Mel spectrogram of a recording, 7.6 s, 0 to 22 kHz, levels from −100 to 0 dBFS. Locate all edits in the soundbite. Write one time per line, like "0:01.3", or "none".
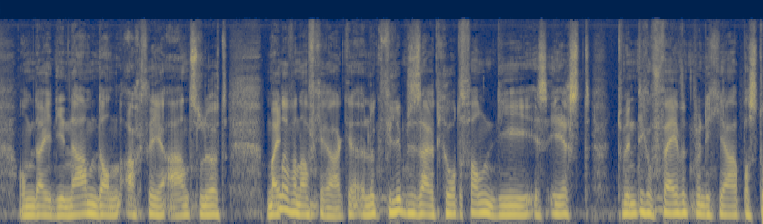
0:02.8
0:04.6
